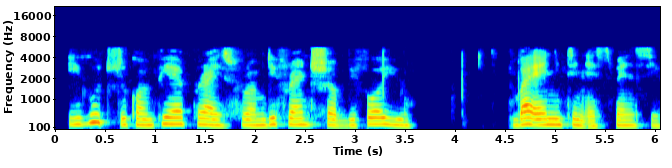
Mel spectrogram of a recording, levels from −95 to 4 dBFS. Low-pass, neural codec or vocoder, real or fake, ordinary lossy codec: 5.4 kHz; none; real; MP3, 48 kbps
